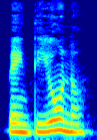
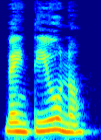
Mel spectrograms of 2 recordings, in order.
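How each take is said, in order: The two takes are said the same way.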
